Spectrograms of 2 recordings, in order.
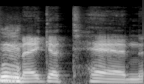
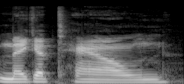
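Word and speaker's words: Megaton: unrespect the CityVille by getting its name wrong we all know it's Mega 10 and not Mega Town yeah oh my God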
